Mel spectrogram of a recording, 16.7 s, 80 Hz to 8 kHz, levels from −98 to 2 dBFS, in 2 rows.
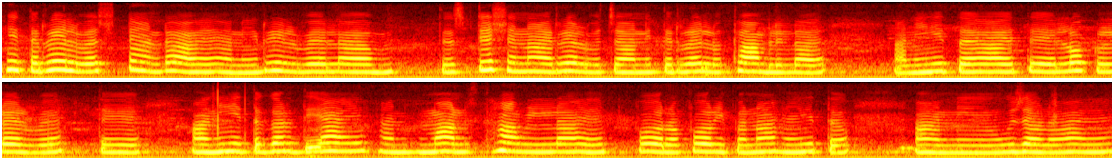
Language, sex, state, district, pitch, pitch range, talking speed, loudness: Marathi, female, Maharashtra, Mumbai Suburban, 260 Hz, 250-275 Hz, 130 wpm, -16 LUFS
